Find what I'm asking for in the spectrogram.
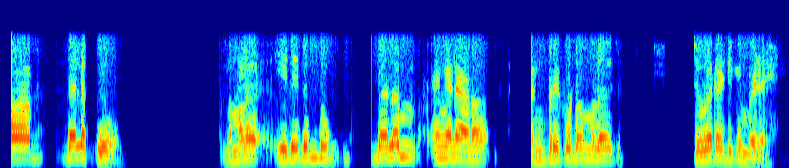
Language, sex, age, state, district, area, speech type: Malayalam, male, 30-45, Kerala, Thiruvananthapuram, urban, conversation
